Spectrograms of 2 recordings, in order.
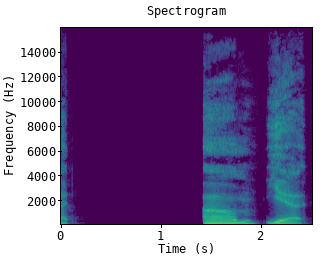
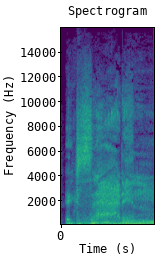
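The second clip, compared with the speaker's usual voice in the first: put-on low drawn country accent on Exciting; 8 semitones lower, slower than usual. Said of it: "exciting in a country accent".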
